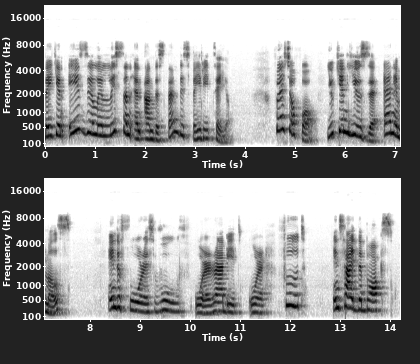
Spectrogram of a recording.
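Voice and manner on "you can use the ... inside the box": ordinary delivery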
